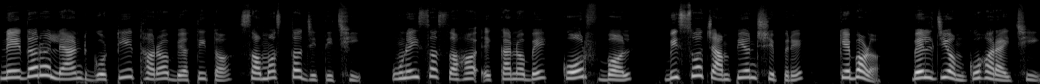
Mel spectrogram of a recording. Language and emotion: Odia, neutral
